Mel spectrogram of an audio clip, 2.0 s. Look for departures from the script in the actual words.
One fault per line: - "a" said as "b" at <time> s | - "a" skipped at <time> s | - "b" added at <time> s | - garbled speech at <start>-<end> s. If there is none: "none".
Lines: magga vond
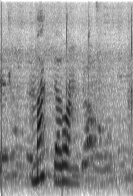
none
